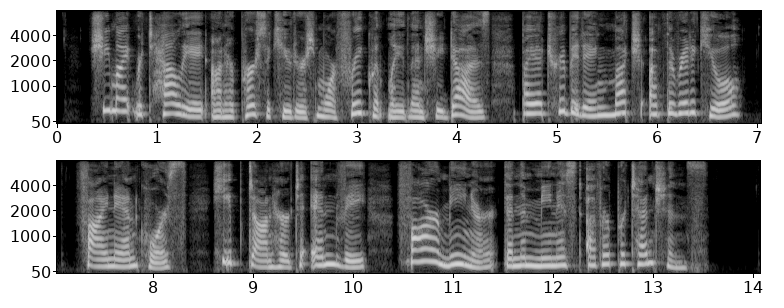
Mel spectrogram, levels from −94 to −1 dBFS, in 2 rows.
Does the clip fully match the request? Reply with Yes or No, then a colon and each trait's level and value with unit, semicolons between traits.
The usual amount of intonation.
No: wide, 7.0 semitones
